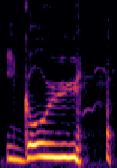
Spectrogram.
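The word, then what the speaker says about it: Igorrr: number 32 we have igor not tyler the creator with spirit you gotta roll your r there igor spirituality and distortion uh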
